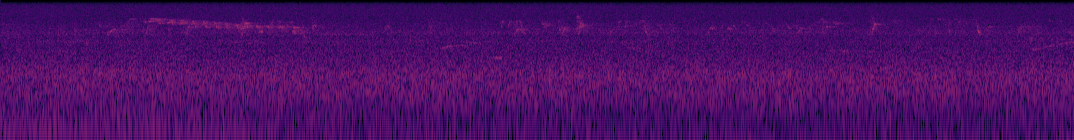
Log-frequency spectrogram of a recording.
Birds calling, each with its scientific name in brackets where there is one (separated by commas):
Rufous-tailed Hummingbird (Amazilia tzacatl), Rufous-capped Warbler (Basileuterus rufifrons)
